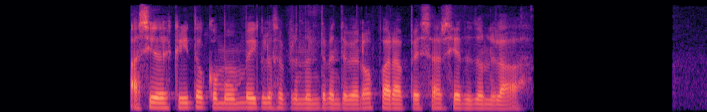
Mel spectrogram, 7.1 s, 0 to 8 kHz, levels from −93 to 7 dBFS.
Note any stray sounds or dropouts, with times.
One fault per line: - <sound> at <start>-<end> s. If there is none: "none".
none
